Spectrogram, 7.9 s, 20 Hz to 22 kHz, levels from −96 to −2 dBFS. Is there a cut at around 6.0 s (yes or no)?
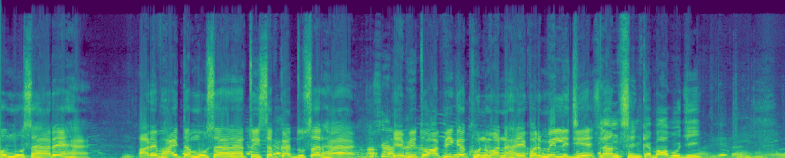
yes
